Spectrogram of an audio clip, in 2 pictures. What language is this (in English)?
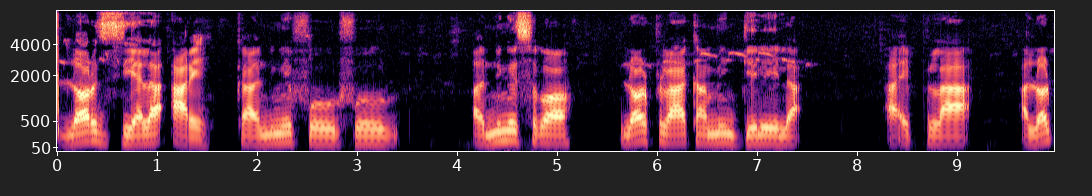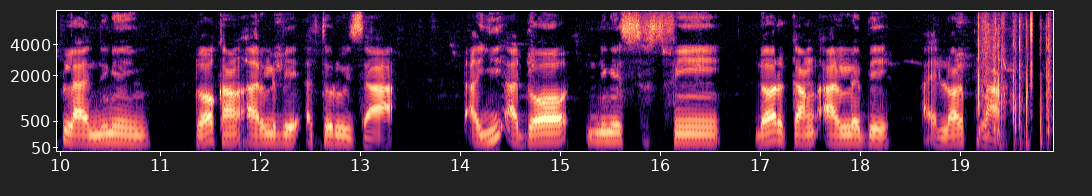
Southern Dagaare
